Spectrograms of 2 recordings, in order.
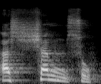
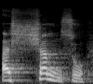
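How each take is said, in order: First: The L is dropped and the sh is doubled. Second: The L is dropped and the sh is doubled.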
